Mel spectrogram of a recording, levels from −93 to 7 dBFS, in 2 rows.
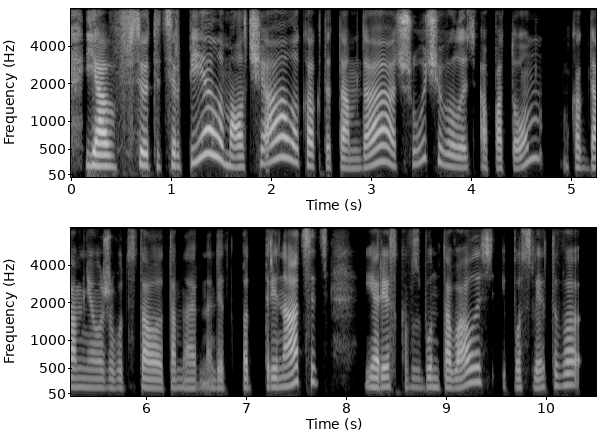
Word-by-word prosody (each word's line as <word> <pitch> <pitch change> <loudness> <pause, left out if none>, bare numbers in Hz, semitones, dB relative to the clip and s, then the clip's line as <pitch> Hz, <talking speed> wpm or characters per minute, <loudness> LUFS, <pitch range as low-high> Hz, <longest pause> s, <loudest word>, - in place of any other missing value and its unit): я 205 -2 +8
всё 225 +4 +3
это 210 -1 -4
терпела, 310 - +2
молчала, 270 - +2
как-то 205 -5 -4
там, 165 -1 -3
да, 245 +10 +2
отшучивалась, 215 - +2
а - - -5
потом, 195 - -6 0.3
когда 170 -1 -2
мне 160 -1 -10
уже 155 0 -7
вот 155 0 -14
стало 155 -2 -3
там, 150 +3 -10
наверное, 145 -2 -12
лет - - -11
под 160 - -7
13 230 +10 +1 0.3
я 170 - -2
резко 170 -1 -4
взбунтовалась, 165 +9 -3
и - - -23
после 155 -1 -5
этого 200 +4 -8
185 Hz, 155 wpm, -24 LUFS, 165-240 Hz, 0.3 s, я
